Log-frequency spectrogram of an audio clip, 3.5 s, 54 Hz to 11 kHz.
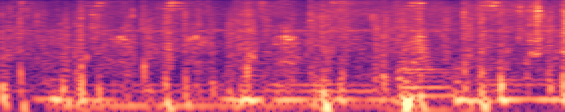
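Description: Horse hooves clip-clopping at a steady walking pace in Red Dead Redemption 2, close and even, with faint creaks of tack and a low background rumble.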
